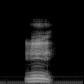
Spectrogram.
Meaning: 1. prevocalic form of me 2. prevocalic form of moi
- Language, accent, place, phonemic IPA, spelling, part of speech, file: French, France, Lyon, /m‿/, m', pronoun, LL-Q150 (fra)-m'.wav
